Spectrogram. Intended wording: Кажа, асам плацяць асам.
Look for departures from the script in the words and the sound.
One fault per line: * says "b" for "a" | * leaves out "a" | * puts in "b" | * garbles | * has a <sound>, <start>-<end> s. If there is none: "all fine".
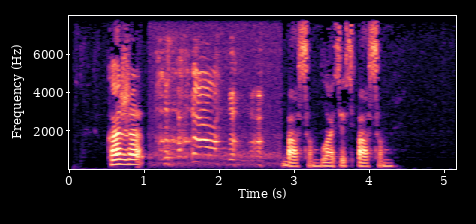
* has a laugh, 1.1-2.7 s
